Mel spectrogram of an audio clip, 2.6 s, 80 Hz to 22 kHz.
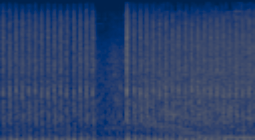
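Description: Rapid machine-gun fire from a Nakajima Ki-27 fighter plane in a WWII flight combat video game rattles in a steady stream, breaking off briefly before resuming, with no talk.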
